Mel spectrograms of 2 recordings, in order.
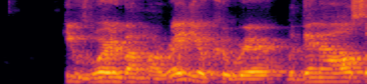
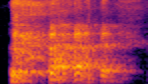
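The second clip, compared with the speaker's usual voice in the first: airy high laugh; a quick breathy laugh; 9 semitones higher than usual. Real, not acted. Laughing at showing up unannounced at the hospital. Laughing about surprise visit.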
